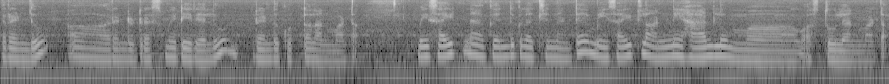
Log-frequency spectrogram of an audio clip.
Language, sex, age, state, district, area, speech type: Telugu, female, 60+, Andhra Pradesh, Sri Balaji, urban, spontaneous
